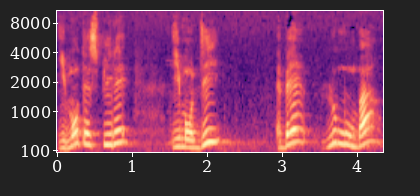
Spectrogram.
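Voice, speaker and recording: A man's voice: very high voice, expressive, slow pace, dark tone, husky. A man with a Congolese French accent making a statement at a press conference as a political movement leader, earnest and often correcting and repeating himself. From DR Congo, Kongo Central.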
